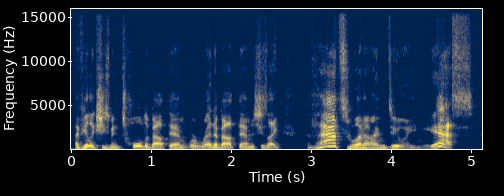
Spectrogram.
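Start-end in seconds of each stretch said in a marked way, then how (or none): none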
